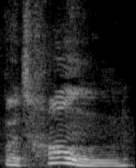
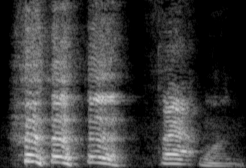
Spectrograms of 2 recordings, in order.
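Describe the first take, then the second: First: It is read as a single surname. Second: It is read as the two words 'fat one'. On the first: The intended reading of the name. "instead of saying [name]" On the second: A joking misreading of the name. "I immediately say fat one"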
